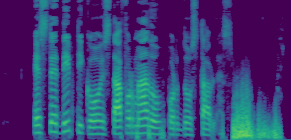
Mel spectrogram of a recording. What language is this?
Spanish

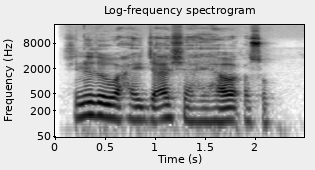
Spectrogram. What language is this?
Somali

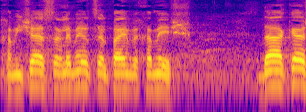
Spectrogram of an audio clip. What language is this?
Hebrew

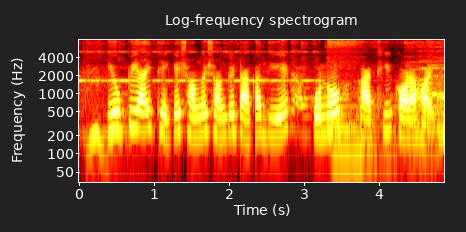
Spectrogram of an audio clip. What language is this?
Bangla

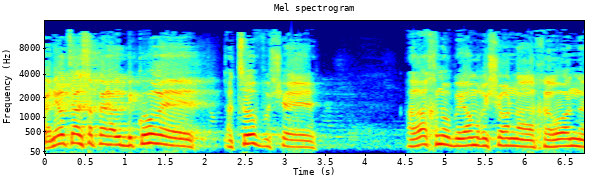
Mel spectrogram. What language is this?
Hebrew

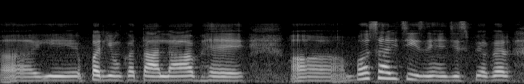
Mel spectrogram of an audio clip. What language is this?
Urdu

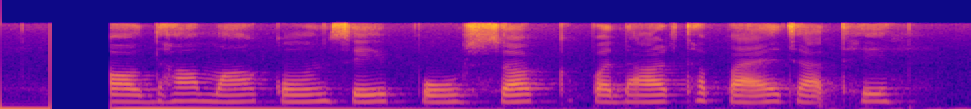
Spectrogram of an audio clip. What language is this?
Chhattisgarhi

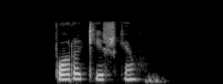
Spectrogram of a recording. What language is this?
Mari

